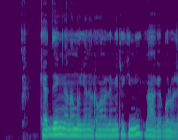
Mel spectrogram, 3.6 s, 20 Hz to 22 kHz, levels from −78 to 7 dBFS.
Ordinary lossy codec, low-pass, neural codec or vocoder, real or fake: none; none; none; real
